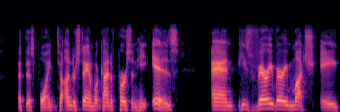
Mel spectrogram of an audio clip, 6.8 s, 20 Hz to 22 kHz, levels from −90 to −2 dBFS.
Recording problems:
high frequencies cut off; noticeable; nothing above 8 kHz

